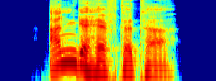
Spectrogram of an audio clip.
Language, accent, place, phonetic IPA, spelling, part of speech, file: German, Germany, Berlin, [ˈanɡəˌhɛftətɐ], angehefteter, adjective, De-angehefteter.ogg
- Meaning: inflection of angeheftet: 1. strong/mixed nominative masculine singular 2. strong genitive/dative feminine singular 3. strong genitive plural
